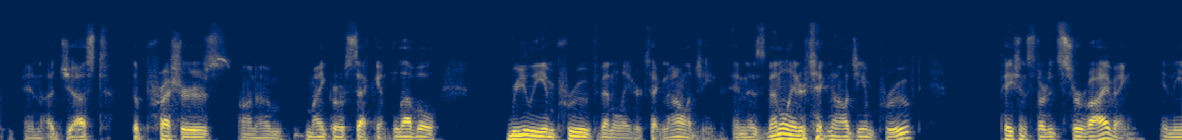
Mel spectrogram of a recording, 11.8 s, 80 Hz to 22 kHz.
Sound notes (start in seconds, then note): 7.9 laughter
